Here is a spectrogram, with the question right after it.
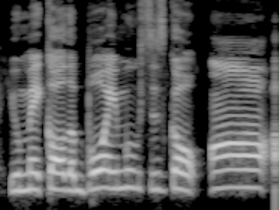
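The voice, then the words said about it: Imitates another person's voice. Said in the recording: “I'm sorry to do that impression in front of you.”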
